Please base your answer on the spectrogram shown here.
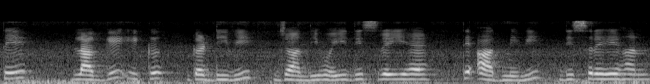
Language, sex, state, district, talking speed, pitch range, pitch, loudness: Punjabi, female, Punjab, Pathankot, 145 wpm, 215-245 Hz, 235 Hz, -18 LUFS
